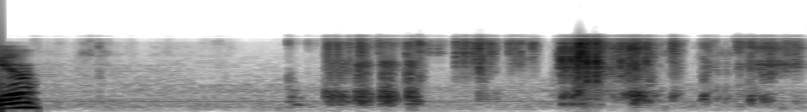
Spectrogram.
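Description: Crinkly wrapper of a baseball card pack being torn open and handled: an irregular rustling crackle that starts about a second and a half in.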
